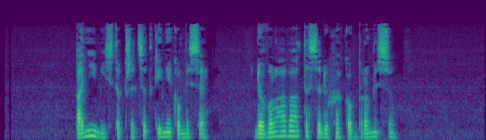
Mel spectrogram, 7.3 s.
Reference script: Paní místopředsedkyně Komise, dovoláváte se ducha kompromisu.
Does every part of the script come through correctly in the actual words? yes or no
yes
